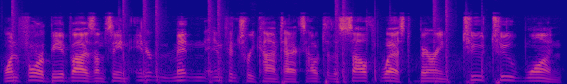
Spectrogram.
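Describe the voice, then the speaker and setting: A man giving calm, clipped radio fire calls in a military role-play as squad leader. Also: mid-range voice, moderate pace. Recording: faint noise, gunfire behind voice.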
